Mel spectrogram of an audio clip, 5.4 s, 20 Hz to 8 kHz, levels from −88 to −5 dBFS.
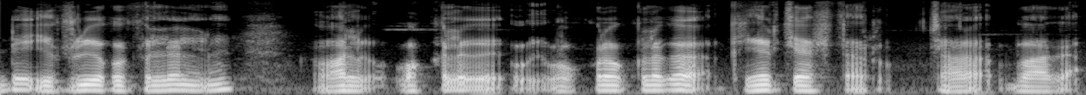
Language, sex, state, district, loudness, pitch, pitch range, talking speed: Telugu, male, Andhra Pradesh, Chittoor, -20 LUFS, 120 Hz, 115-125 Hz, 145 wpm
